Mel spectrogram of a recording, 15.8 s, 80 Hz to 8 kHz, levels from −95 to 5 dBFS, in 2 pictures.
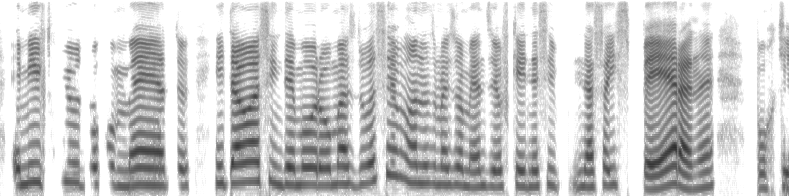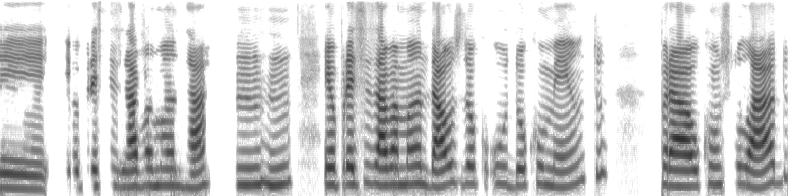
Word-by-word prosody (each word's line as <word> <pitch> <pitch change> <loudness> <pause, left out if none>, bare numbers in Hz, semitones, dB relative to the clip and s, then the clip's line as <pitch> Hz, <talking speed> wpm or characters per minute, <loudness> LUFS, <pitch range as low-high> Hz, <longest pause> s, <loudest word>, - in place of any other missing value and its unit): emitir 290 +3 -6
o - - -8
documento. 250 -1 -2 0.3
Então 280 +2 +2
assim, 300 -3 -1
demorou 255 -1 -2
umas 265 0 -3
2 275 +5 -6
semanas 285 -9 -6
mais 255 0 -8
ou 255 - -5
menos 230 +1 -7
e - - -6
eu 230 - -6
fiquei 235 0 -6
nesse 235 +1 -10
nessa 230 +1 -5
espera, 215 -2 +4
né, 215 +4 -6 0.4
porque 205 -2 -4 0.3
eu 230 - -10
precisava 235 -1 +1
mandar 235 -3 0 0.3
Uhum. 255 +1 -3 0.3
Eu 255 0 +4
precisava 260 0 +5
mandar 255 -2 +4
os 275 -1 -9
do 265 0 -2 0.2
o 270 0 -11
documento 250 - -7 0.6
para 235 -2 +8
o 235 - -4
consulado. 265 +2 +2
250 Hz, 130 wpm, -24 LUFS, 230-270 Hz, 0.6 s, para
